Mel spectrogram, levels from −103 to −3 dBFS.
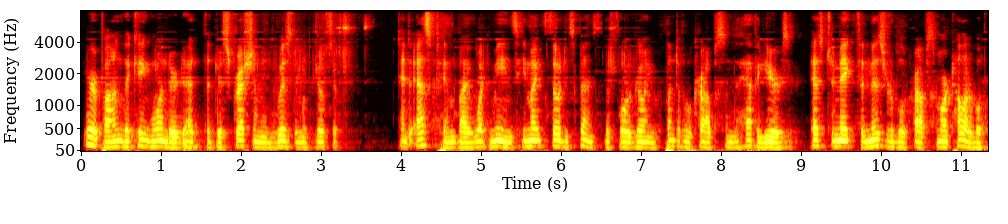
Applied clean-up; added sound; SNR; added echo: neural mask model DeepFilterNet 3.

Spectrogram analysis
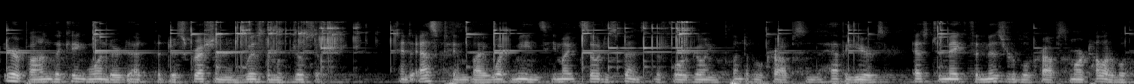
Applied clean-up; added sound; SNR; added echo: none; Chink, clink; 9 dB; reverberation time 3.0 s.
